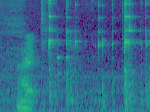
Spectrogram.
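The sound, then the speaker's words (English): A fancy spoon clinks against glasses while stirring Christmas cocktails, making a series of bright, sharp metallic ticks and chimes in an irregular rhythm at a fairly quiet level. “do you want to stir them with the fancy spoon?”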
